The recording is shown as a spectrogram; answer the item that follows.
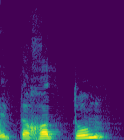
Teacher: بالإضغام اتخذتم لتقارب في المخرج والاشتراك في بعض الصفات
